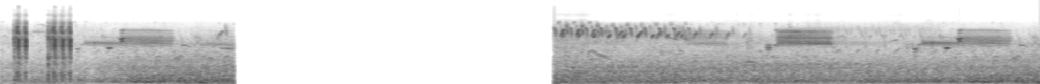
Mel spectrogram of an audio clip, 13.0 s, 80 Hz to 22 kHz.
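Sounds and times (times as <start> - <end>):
birds chirping: 0.0 - 3.0, 7.0 - 13.0.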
